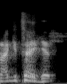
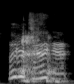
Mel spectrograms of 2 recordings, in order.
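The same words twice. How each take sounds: First: Said in the usual way. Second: High, hammed-up I can take it; mock tough guy. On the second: Shown as a demonstration. Joking about taking shots like a man, hammed-up high bravado. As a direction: ham up the brave act. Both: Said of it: "I'm a man".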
